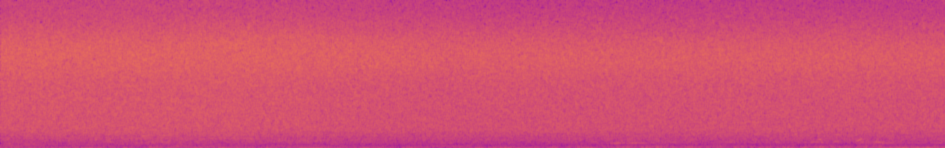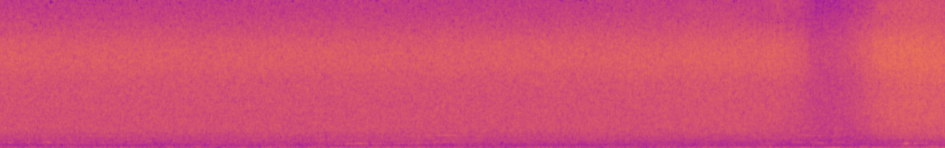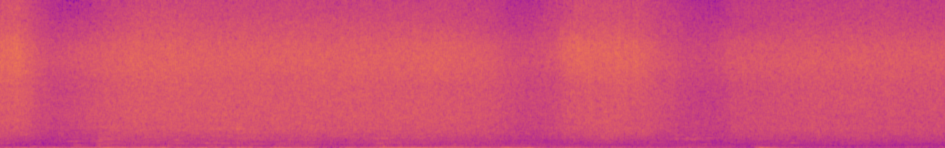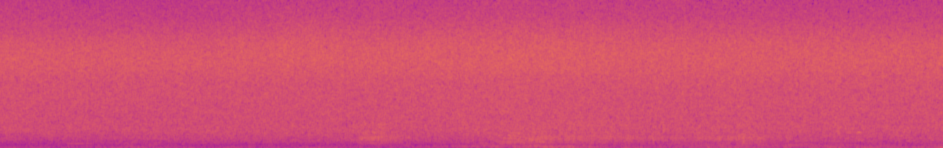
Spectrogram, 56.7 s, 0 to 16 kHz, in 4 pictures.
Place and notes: {"title": "E Randolph St, Chicago, IL, USA - Street Level", "date": "2017-06-09 14:44:00", "description": "Walking the length of the fountain at street level looking into the plaza.", "latitude": "41.88", "longitude": "-87.62", "altitude": "179", "timezone": "America/Chicago"}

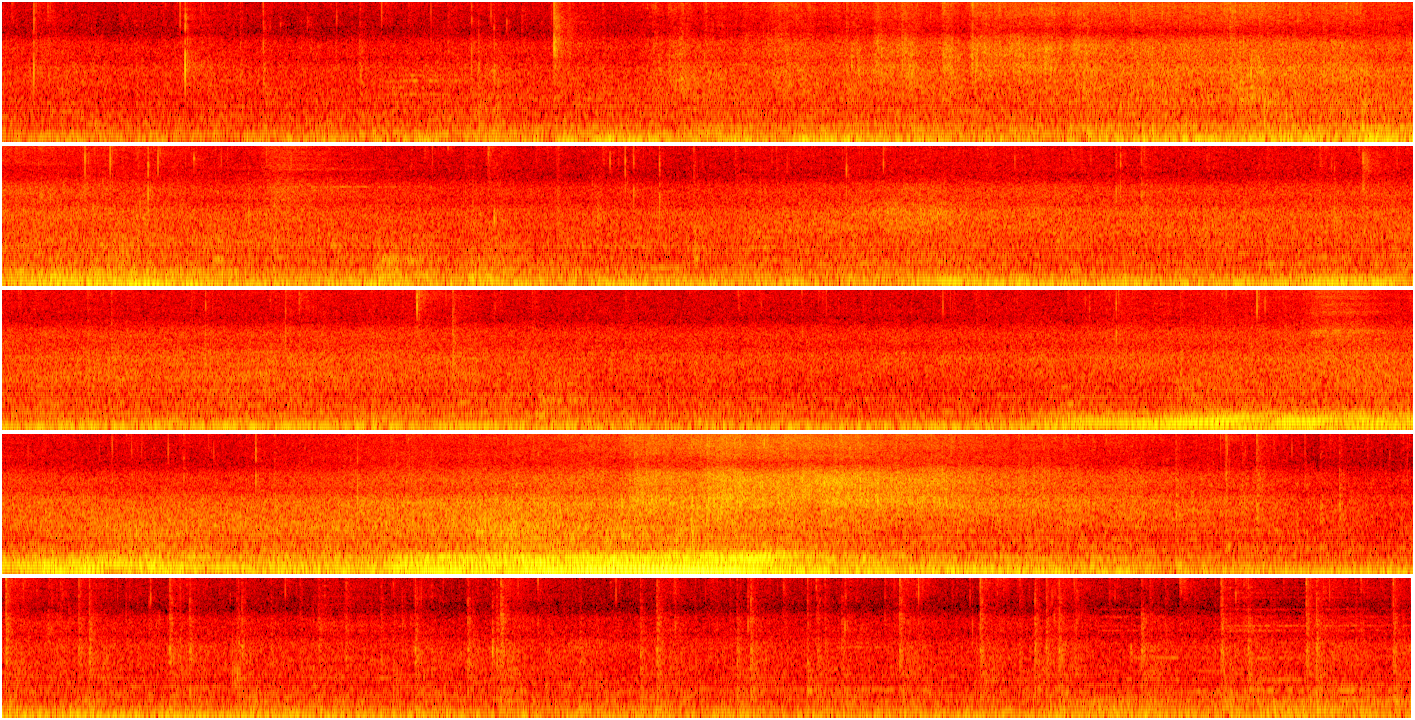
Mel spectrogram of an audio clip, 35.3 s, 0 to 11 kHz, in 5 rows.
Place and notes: {"title": "Shacheng Rd., Toucheng Township - Rainy Day", "date": "2013-11-07 14:28:00", "description": "Rainy streets of the town, Binaural recordings, Zoom H4n+ Soundman OKM II", "latitude": "24.86", "longitude": "121.82", "altitude": "14", "timezone": "Asia/Taipei"}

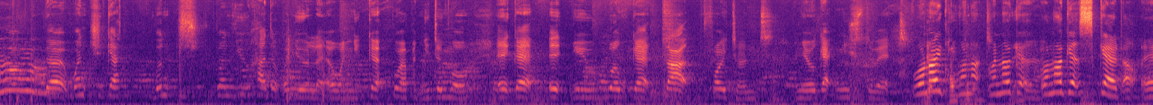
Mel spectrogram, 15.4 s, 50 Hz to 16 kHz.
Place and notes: {"title": "Main hall class 3/4R", "date": "2011-03-21 14:15:00", "latitude": "50.39", "longitude": "-4.10", "altitude": "72", "timezone": "Europe/London"}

